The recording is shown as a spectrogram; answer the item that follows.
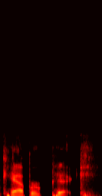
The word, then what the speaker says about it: Kaepernick: You said his name wrong. It's Colin Kaepernick.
